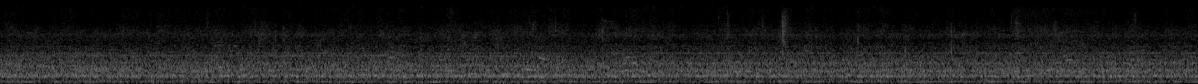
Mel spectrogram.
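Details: Steady broadband hiss with a faint low hum and occasional soft clicks and taps, no animal voices heard.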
